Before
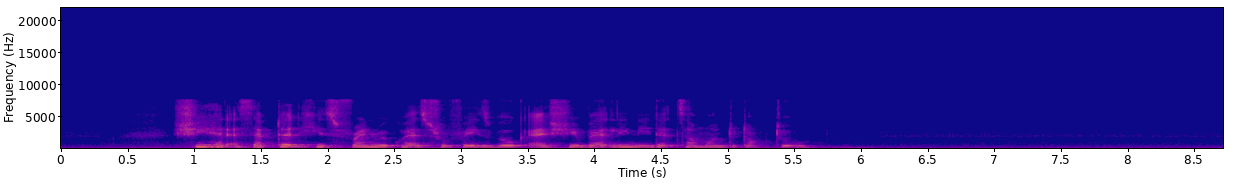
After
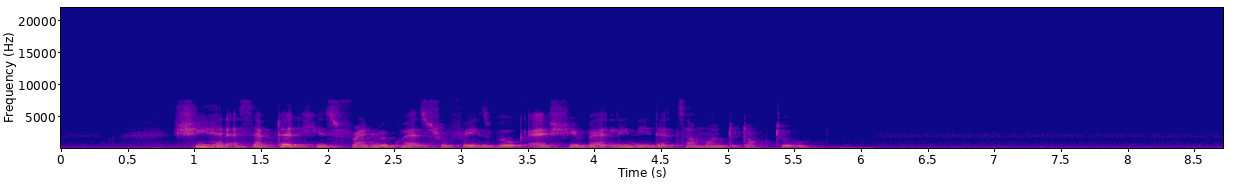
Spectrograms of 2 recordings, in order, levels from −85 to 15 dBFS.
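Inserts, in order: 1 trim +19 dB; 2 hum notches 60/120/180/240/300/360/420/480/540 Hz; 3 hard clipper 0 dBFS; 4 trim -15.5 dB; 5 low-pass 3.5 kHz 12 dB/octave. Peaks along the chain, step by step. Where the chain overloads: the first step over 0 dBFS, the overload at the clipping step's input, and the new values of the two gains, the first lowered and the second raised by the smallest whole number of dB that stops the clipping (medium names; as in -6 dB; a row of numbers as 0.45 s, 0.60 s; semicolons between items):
-4.0 dBFS, -4.0 dBFS, -4.0 dBFS, -19.5 dBFS, -20.0 dBFS; nothing clips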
